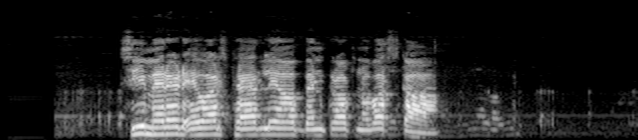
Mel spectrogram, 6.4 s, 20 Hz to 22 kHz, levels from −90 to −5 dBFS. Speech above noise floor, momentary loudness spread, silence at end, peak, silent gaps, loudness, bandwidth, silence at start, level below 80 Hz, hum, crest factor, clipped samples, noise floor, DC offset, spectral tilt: 52 dB; 8 LU; 1.4 s; -2 dBFS; none; -15 LUFS; 7.8 kHz; 1.2 s; -68 dBFS; none; 18 dB; under 0.1%; -68 dBFS; under 0.1%; -5 dB/octave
